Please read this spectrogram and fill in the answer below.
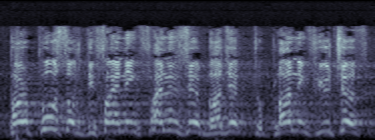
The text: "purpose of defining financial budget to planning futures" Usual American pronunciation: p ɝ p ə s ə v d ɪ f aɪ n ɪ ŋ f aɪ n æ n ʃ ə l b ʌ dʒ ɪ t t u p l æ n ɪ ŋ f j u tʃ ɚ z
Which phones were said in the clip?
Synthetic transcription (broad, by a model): p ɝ p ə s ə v d ɪ f aɪ n ɪ ŋ f aɪ n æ n s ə l b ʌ dʒ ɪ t t u p l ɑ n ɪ ŋ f j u tʃ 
